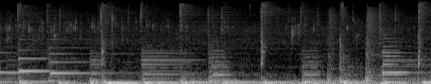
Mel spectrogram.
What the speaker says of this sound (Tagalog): painit lang po tayo ng mantika sa kawali at tayo po ay magigisa ng bawang at sibuyas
